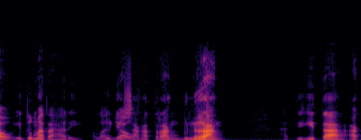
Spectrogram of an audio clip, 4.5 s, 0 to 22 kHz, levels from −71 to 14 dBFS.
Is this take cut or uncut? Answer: cut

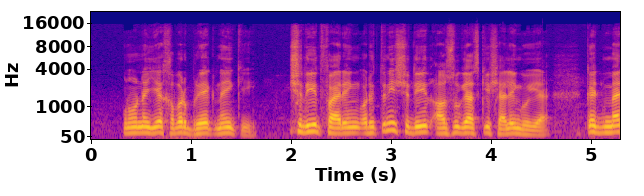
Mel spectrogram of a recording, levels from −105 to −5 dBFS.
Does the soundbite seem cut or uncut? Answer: cut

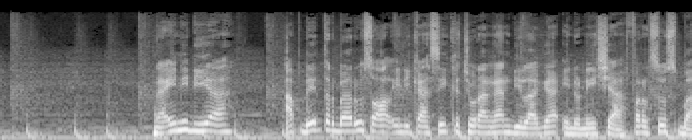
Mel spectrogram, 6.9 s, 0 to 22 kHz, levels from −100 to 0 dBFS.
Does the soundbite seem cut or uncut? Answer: cut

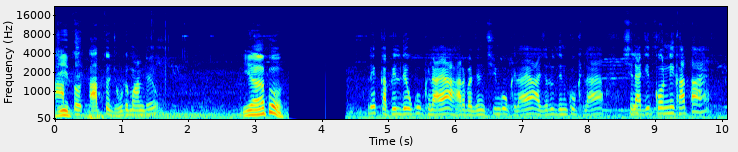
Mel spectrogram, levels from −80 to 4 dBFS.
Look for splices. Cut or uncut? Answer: cut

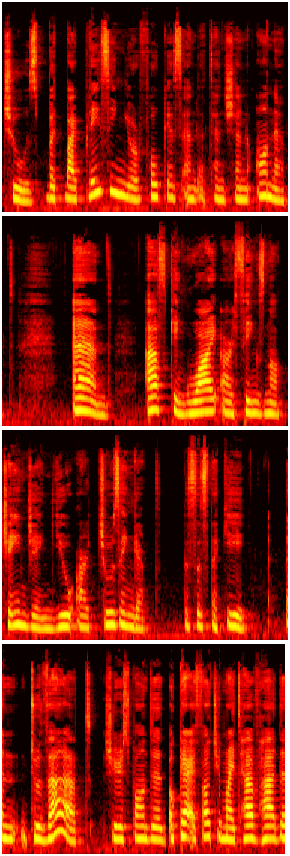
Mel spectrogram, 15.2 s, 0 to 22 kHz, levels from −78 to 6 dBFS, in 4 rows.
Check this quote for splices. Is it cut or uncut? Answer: uncut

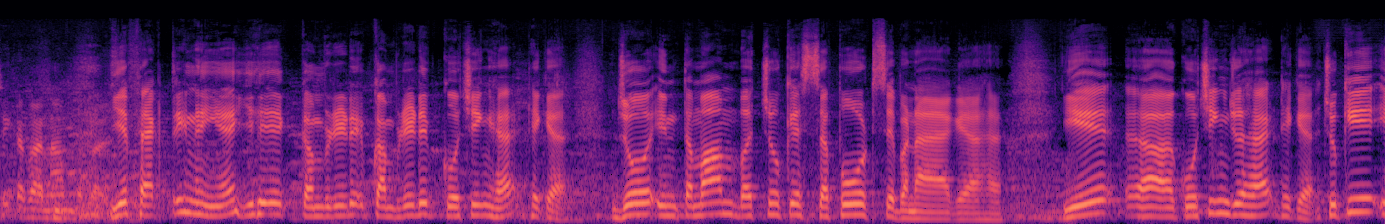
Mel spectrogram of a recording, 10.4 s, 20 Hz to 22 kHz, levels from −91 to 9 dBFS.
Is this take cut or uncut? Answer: uncut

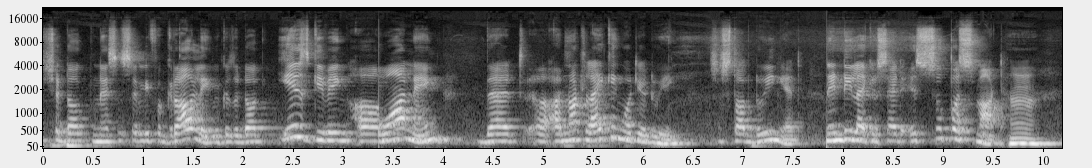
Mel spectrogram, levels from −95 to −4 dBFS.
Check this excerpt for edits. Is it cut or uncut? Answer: cut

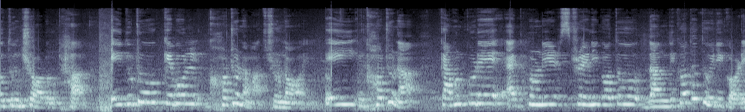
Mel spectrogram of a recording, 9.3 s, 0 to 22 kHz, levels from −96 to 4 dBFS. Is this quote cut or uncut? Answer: cut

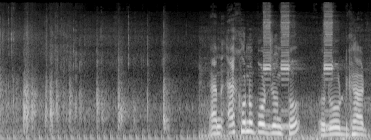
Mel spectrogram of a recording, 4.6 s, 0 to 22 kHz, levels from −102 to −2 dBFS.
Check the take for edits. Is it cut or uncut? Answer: cut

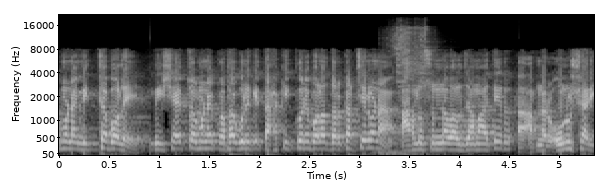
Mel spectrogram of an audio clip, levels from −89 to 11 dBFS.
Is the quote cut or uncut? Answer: cut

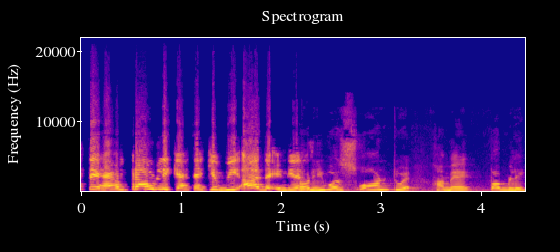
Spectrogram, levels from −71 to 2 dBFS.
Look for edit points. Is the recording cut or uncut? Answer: cut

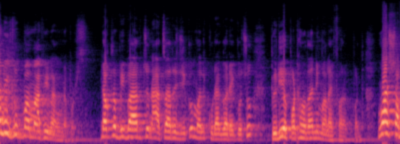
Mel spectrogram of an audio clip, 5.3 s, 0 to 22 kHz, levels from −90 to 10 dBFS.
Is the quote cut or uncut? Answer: cut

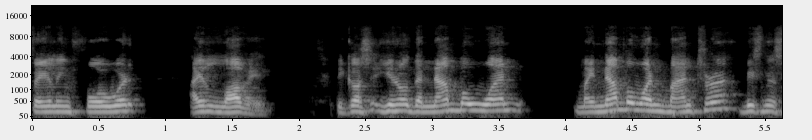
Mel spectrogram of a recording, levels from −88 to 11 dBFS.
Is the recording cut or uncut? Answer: uncut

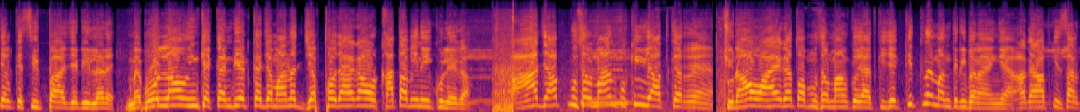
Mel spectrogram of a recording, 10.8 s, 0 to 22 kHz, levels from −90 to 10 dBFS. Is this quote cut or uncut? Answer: cut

